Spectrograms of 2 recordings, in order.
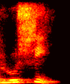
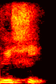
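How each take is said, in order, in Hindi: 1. पहला अक्षर 'ru' की आवाज़ के साथ बोला जाता है। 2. पहला अक्षर 'ri' की आवाज़ के साथ बोला जाता है। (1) "महाराष्ट्र साइड चले जाओ वो बोलेंगे ... वो ऊ को प्रोनाउंस करते हैं" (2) "नॉर्थ साइड वाले हैं ना वो बोलेंगे"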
